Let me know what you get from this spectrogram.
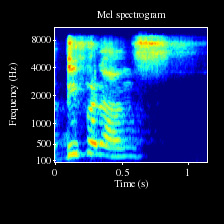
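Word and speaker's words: différance: Es una palabra nueva que inventa, pero sí se pronuncia igual que la palabra diferente en francés.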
